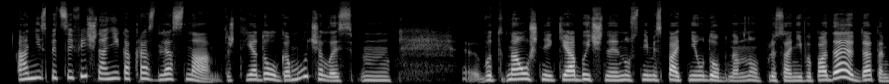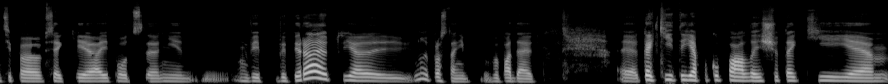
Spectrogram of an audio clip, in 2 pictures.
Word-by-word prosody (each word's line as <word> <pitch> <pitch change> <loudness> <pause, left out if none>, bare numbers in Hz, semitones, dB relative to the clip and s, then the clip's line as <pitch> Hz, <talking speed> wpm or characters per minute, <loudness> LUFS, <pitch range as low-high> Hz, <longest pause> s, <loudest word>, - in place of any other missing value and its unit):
они 270 +7 +2
специфичны, 310 +3 -1
они 260 +2 +1
как 265 -2 -2
раз 265 -5 +1
для 230 +4 +1
сна, 210 - +1
потому 185 - -13
что 185 - -11
я 225 0 +2
долго 205 -4 +2
мучилась, 230 - -1
м, 190 0 -5 0.7
э. - - -12
Вот 210 +1 -3
наушники 235 -4 +3
обычные, 210 -2 +4
ну, 210 +1 0
с 200 - -9
ними 215 -1 0
спать 200 -1 +2
неудобно, 200 -5 0
ну, 180 0 -5
плюс 185 +2 -4
они 175 0 0
выпадают, 205 - +5
да, 210 +4 +4
там, 160 -3 -4
типа, 145 -2 -2
всякие 150 0 -3
"Айрподсы", 150 0 -4
они, 145 0 -6
м, 140 - -13 0.4
выпь 160 -4 -8
выпирают, 230 - +4
я 170 -4 0
и 145 -2 -6 0.2
просто 170 -4 -5
они 135 -1 -7
выпадают, 145 -3 -4 0.8
э. 145 -2 -4
Какие-то 210 0 +1
я 200 -2 +5
покупала 185 -2 +1
еще 165 +2 0
такие, 170 -3 -1
190 Hz, 155 wpm, -23 LUFS, 160-220 Hz, 0.8 s, выпадают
